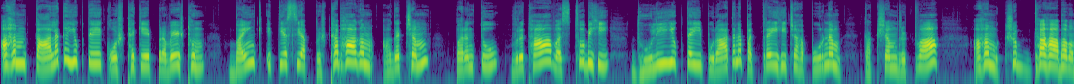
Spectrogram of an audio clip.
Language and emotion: Sanskrit, disgusted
